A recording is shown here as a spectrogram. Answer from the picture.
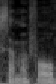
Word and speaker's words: semaphore: I'm not sure if it was literally like semaphore, but I'm not even sure.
